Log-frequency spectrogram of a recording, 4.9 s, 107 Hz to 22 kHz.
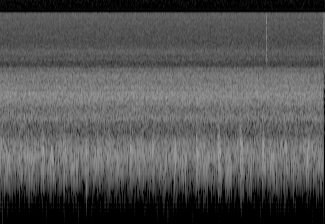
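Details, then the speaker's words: Fetal heartbeat on Doppler at about nine weeks of pregnancy (8 weeks 6 days), heard for the first time after a long search: rapid faint whooshing pulses under a steady hiss, roughly 180 beats a minute. "so we tried it out it took a while and then we heard the the heartbeat for the first time"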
